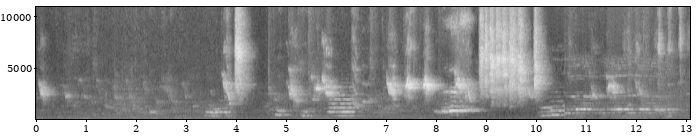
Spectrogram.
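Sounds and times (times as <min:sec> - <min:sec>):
budgerigars chirping and warbling: 0:00.0 - 0:13.0
harsh raspy bird chatter: 0:00.1 - 0:13.0.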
